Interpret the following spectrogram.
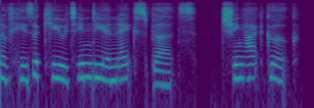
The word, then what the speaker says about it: Chingachgook: his acute Indian experts chingachgook pronounced Chicago I think has lost the trail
